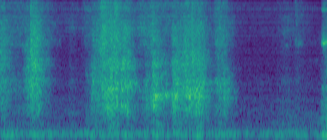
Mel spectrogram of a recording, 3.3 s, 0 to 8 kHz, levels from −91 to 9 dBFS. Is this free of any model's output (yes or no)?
no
